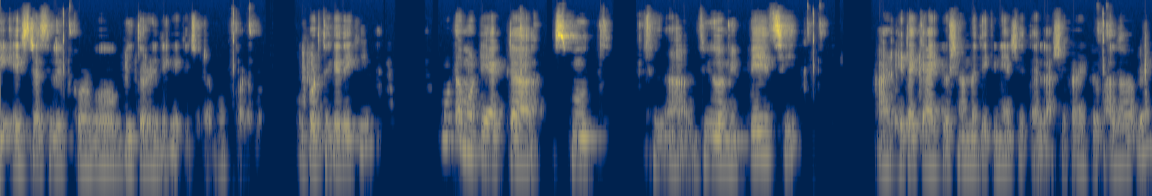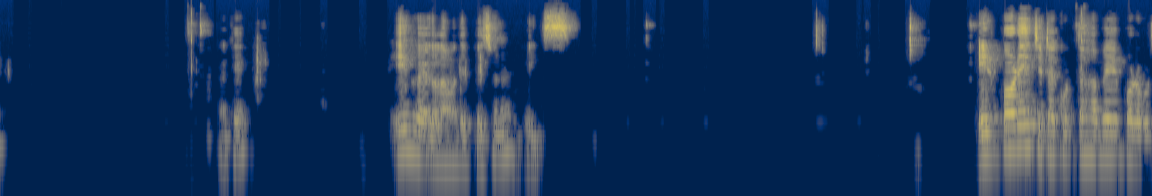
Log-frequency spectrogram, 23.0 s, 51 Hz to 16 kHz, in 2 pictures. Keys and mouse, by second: 1.3 g, 3.1 KP_7, 3.2-4.3 middle drag, 5.3 shift+middle click, 6.4 click, 8.1 click, 9.2 g, 11.5 s, 14.1 KP_7, 15.6 Tab, 18.0-21.3 middle drag.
